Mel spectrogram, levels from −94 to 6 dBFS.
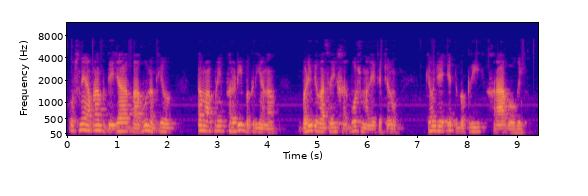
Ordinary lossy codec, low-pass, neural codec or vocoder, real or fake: AAC, 48 kbps; 7.2 kHz; none; real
